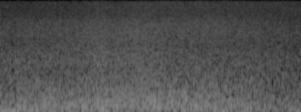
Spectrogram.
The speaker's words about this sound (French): Tiens, un thème mer. La mer, euh, la mer, les vagues et tout ça.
